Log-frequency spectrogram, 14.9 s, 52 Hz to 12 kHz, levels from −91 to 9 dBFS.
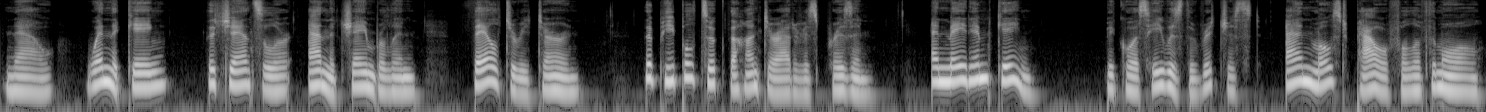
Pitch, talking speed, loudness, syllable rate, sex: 170 Hz, 145 wpm, -18 LUFS, 4.3 syllables/s, female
